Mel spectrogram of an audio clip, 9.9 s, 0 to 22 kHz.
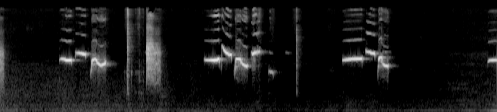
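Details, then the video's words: Medan white-rumped shama singing with full fills. Three short whistled phrases, each a high note followed by quick twisting slurs, are spaced a few seconds apart, with a sharp click between. "burung murai batu medan!!! FUll isian 100 ikut GACOR..!!!"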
